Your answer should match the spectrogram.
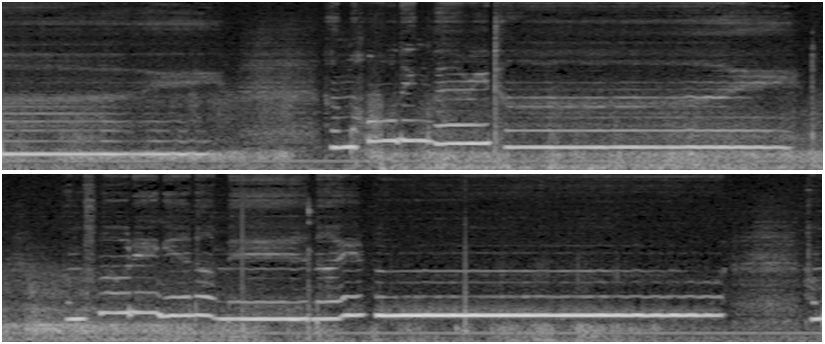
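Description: A woman humming a slow melody softly and close to the microphone, in long held notes. In the short gaps between phrases, fingers brush the foam microphone cover.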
